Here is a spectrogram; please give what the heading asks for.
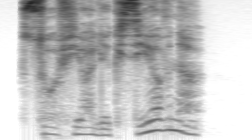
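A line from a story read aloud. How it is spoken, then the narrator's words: Boy's surprised whisper. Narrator (Russian): удивленно прошептал парнишка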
